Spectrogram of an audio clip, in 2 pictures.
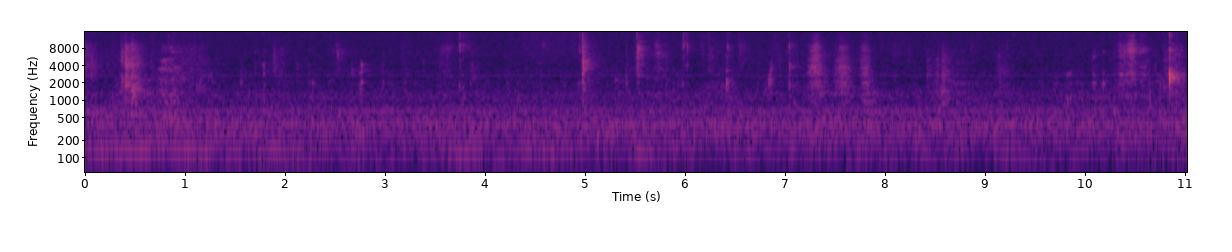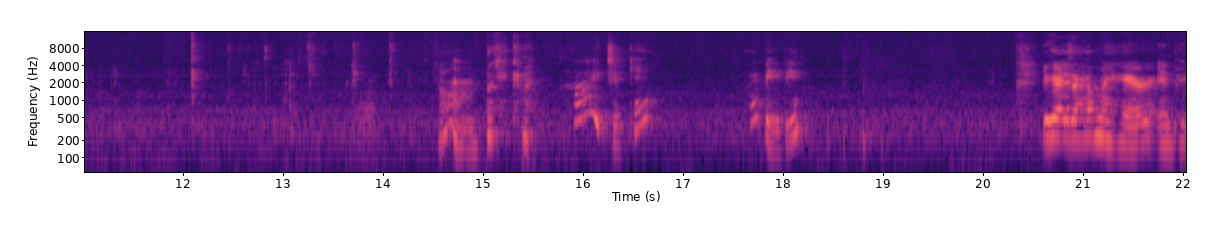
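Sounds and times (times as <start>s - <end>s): steady low hum: 0.0s - 22.0s
chewing mouth sounds: 0.9s - 4.1s, 4.8s - 8.0s, 9.7s - 14.6s.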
